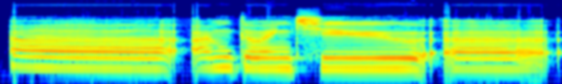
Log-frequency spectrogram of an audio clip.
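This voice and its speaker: A woman's voice: fairly high pitch, completely flat delivery, very slow, clean tone, no room sound, highs cut off. A woman playing a tabletop game, chatting casually and asking tentative questions like a newcomer. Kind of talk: casual chat.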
